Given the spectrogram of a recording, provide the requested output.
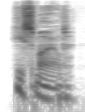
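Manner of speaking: ordinary delivery, nothing marked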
